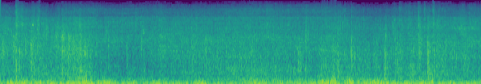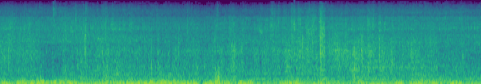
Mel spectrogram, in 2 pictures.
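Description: Wind buffeting the camera microphone and tyres rumbling over a dirt trail as a mountain bike descends at speed, with frequent small clicks and rattles from the bike.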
